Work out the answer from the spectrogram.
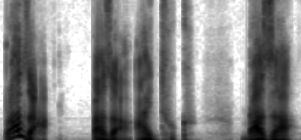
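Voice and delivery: broken-up bad Dagestani accent with a lisp; unsure mock-Dagestani attempt; halting Dagestani accent. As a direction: feel out a Dagestani accent phrase by phrase. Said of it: "like, a Dagestani with, like, a speech impediment".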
